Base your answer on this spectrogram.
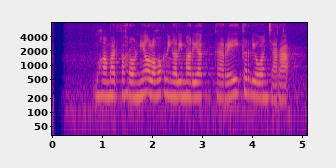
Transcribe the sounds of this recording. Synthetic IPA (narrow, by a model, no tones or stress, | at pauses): muɦamat̪̚faɦɾoniɔlɔɦɔkniŋɡalimaɾiakaɾeikərdiawaɲt͡ʃaɾa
